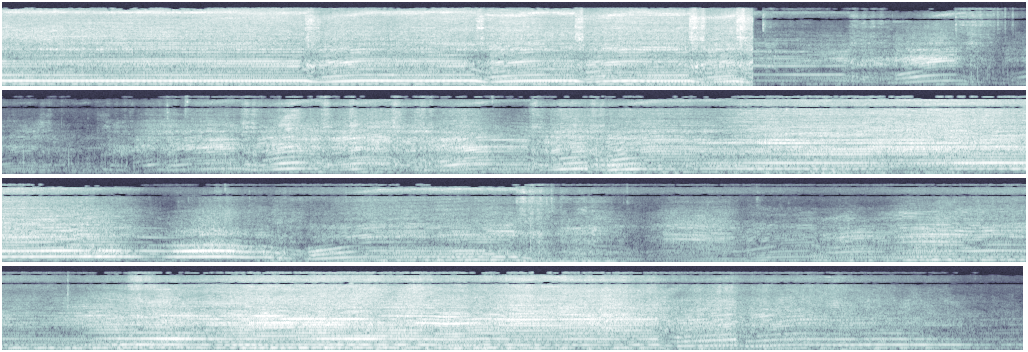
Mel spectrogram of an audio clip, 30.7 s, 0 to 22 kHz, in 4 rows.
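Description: Lynx snowmobile engine with a 146-inch track, revved up and down over and over as it works through deep powder, the pitch dropping and climbing with each burst of throttle. It is loud and close for the first several seconds, then suddenly farther off and quieter before swelling again in the second half.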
